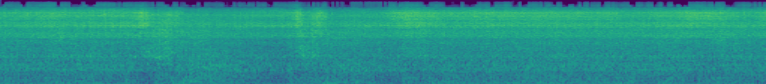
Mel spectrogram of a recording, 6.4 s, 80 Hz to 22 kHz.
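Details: 1968 Chevy Malibu V8 with Quadrajet, after fixing a flooding start and resetting a modified distributor advance to stock parts with 12° base timing; steady, even idle with no misses, knocks or hunting under background hiss, settled and healthy.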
